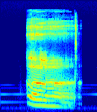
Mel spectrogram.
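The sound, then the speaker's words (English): A voice imitates a deep, hearty, bassy moan: one sustained groan lasting about a second, holding steady before cutting off, heard alone over a faint low hum. “it sounds like a moan, like a very hearty,”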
